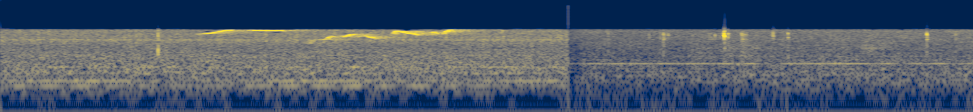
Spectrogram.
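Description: A bird calling outdoors in a few quick chirps that sweep up and down in pitch, over a steady outdoor hiss. About four seconds in the sound cuts abruptly to a quieter indoor one: a faint steady hum with a few light clicks.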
